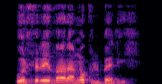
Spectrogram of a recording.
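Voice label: "Ur tezmiremt ara ad tkecmemt s wayen.", Kabyle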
